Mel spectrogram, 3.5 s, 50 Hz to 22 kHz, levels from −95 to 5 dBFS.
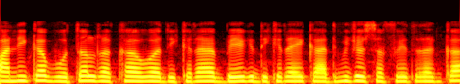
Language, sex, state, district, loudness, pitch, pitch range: Hindi, female, Bihar, Patna, -16 LUFS, 205 Hz, 200-210 Hz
